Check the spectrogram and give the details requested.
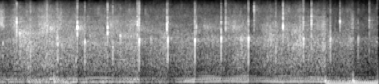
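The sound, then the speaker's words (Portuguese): An audience applauds loudly for God, a dense wash of many hands clapping steadily for several seconds, with a sustained low musical drone held beneath it. “Você pode aplaudir bem forte a esse Deus?”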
